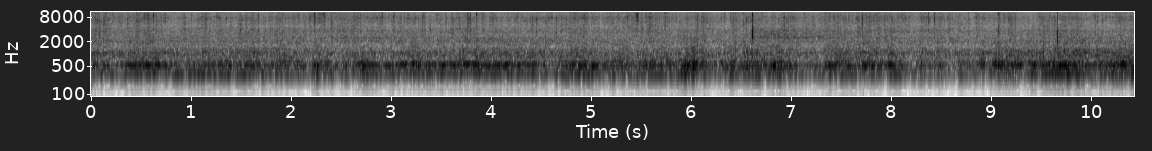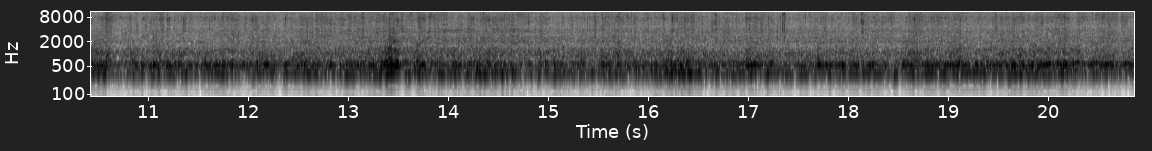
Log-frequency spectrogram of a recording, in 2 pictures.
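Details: Wasps trapped inside a wasp trap, recorded with a Zoom H6 and Korg CM-300: a continuous low, wavering buzz with layered humming tones that swell and fade, with faint scattered ticks and taps.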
